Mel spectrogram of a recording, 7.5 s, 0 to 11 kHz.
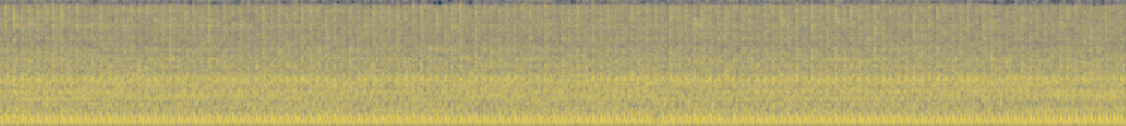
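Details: Ariens hydro-drive riding mower, sat at least two years, in about 30-degree cold: steady, even low thrum at idle with no hunting, surging or stalling; engine idles smoothly, normal idle.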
